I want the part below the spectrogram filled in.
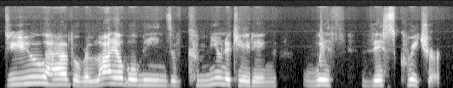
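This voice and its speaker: In a put-on character voice that sounds female, someone speaks very slowly in a strained, fairly high pitch. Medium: actual play. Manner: stiff, formal, slightly hesitant.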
